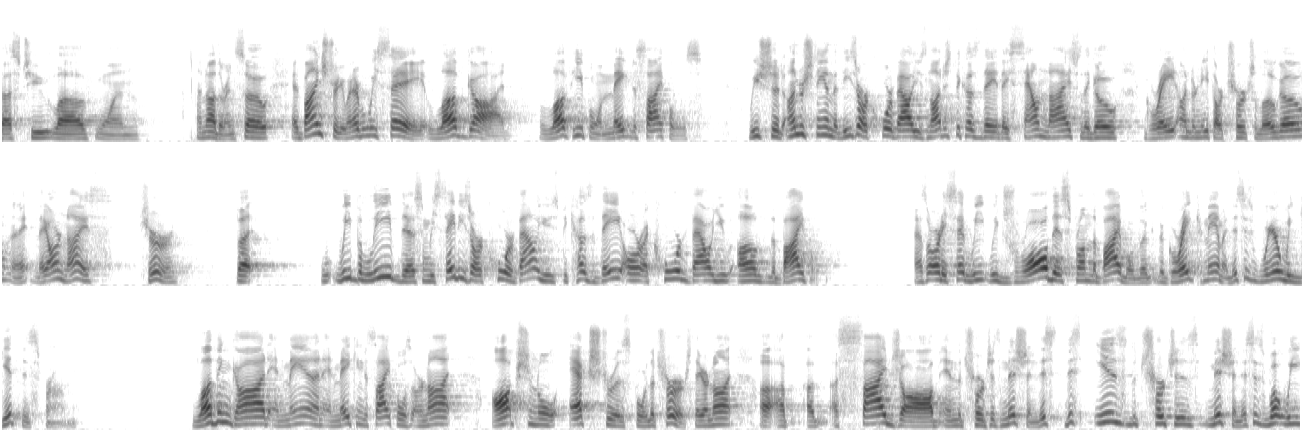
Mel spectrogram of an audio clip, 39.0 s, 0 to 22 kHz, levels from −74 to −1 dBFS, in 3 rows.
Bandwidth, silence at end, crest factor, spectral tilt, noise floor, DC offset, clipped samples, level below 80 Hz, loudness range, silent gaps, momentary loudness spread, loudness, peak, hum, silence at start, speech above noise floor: 16 kHz; 0 s; 20 dB; -5.5 dB/octave; -75 dBFS; under 0.1%; under 0.1%; -76 dBFS; 4 LU; 27.45-27.85 s; 12 LU; -30 LUFS; -10 dBFS; none; 0 s; 45 dB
